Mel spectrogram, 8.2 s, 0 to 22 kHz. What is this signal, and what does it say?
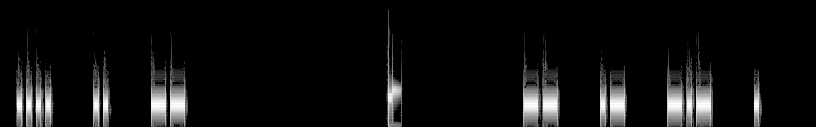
Morse code, heard as a keyed tone, about 25 wpm, spaced as for 14 wpm, 700 Hz. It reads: HIM MAKE
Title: 3x Character Spacing - Top 100 Words - 25wpm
